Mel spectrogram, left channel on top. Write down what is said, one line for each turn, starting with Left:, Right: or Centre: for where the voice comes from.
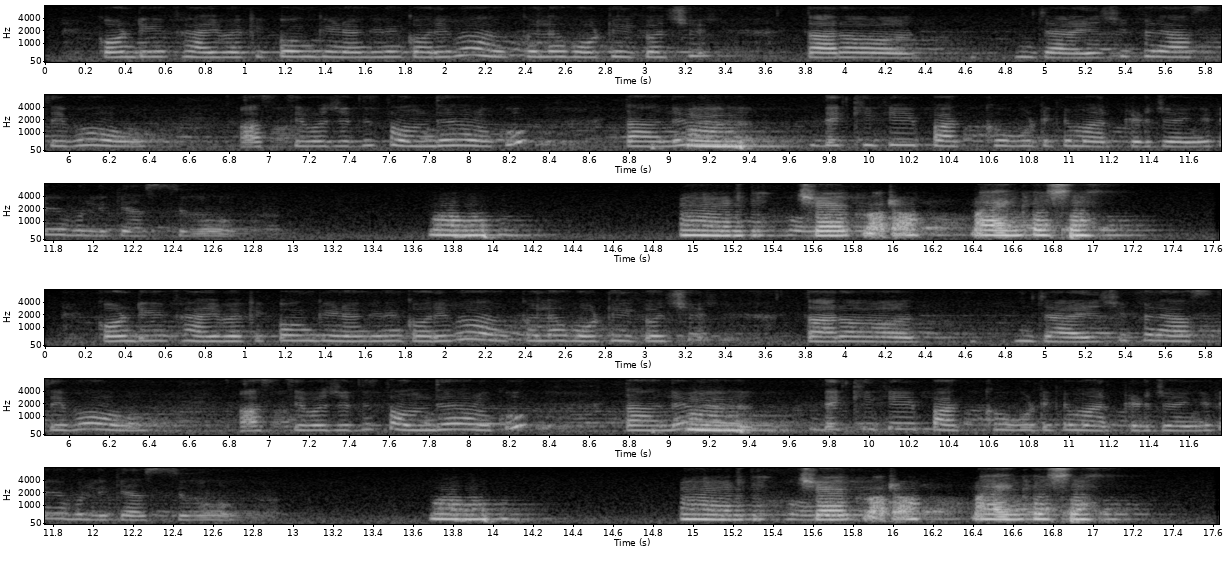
Right: କଣ ଟିକେ ଖାଇବା କି କଣ କିଣାକିଣି କରିବା କହିଲା ହଉ ଠିକ୍ ଅଛି ତାର ଯାଇଛି ଫେରେ ଆସିବ ଆଉ। ଆସିଥିବ ଯଦି ସନ୍ଧ୍ୟା ବେଳକୁ ତାହେଲେ
Left: ହୁଁ
Right: ଦେଖିକି ଏଇ ପାଖକୁ ଟିକେ ମାର୍କେଟ୍ ଯାଇକି ଟିକେ ବୁଲିକି ଆସିବୁ ଆଉ।
Left: ହୁଁ ହୁଁ
Right: ହଁ।
Left: ସେୟା କର <unintelligible>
